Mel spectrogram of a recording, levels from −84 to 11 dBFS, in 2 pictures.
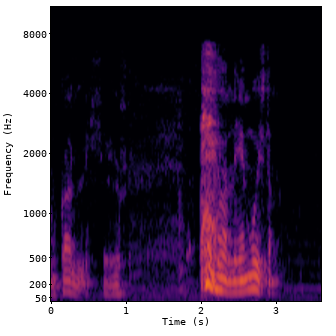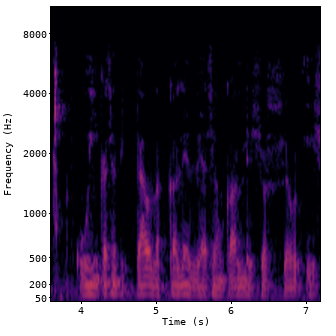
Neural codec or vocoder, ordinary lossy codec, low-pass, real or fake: codec, 16 kHz, 16 kbps, FreqCodec, larger model; none; 7.2 kHz; fake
